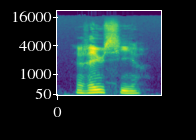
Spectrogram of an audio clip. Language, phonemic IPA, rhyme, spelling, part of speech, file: French, /ʁe.y.siʁ/, -iʁ, réussir, verb, Fr-réussir.ogg
- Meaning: 1. to manage to do something 2. to pass (a test); to succeed at something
